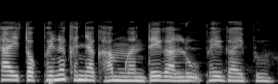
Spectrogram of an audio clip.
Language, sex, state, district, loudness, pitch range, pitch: Wancho, female, Arunachal Pradesh, Longding, -17 LUFS, 175-200 Hz, 185 Hz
